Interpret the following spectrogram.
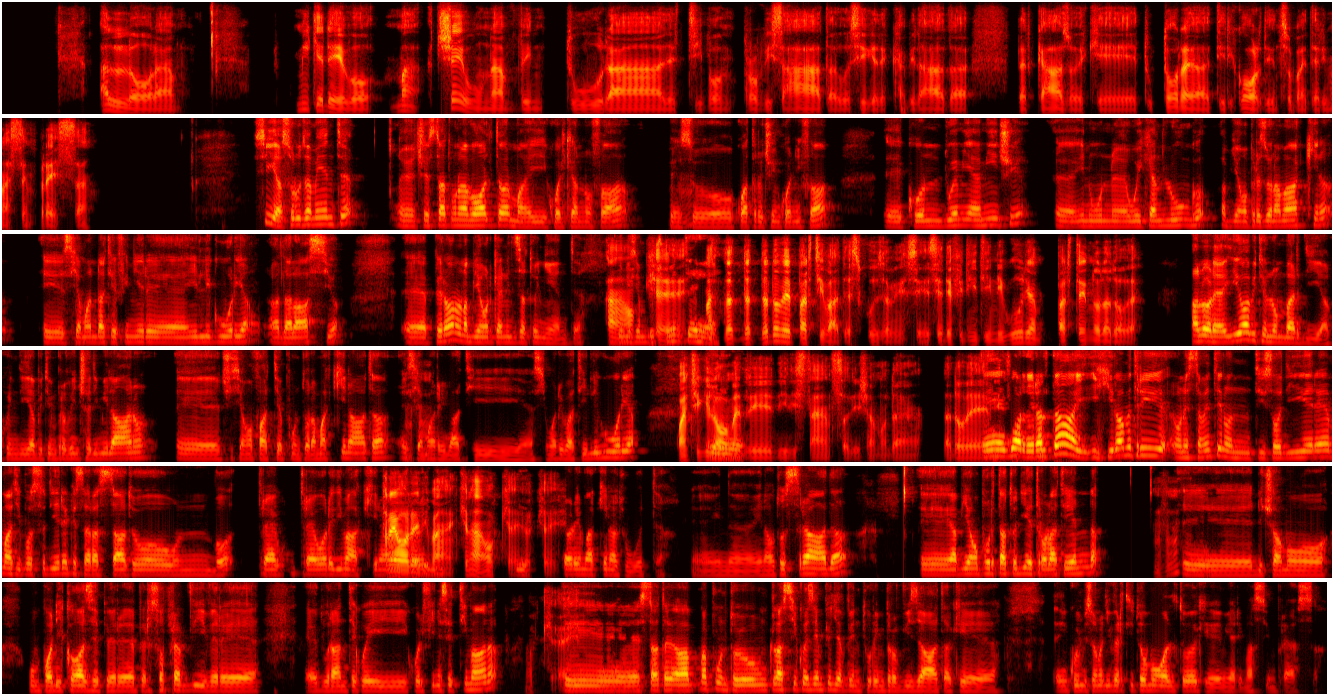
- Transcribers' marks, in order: tongue click; other background noise; tapping; unintelligible speech; tsk; laughing while speaking: "sopravviviere"
- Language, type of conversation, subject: Italian, podcast, Qual è un'avventura improvvisata che ricordi ancora?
